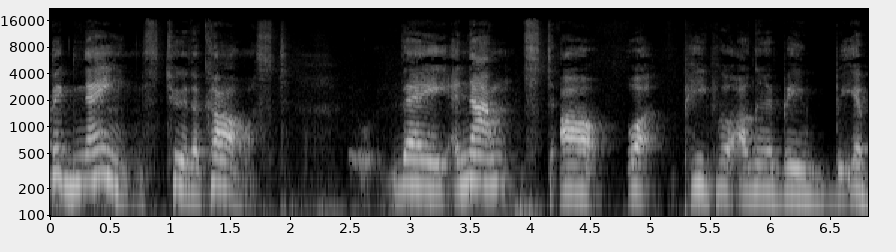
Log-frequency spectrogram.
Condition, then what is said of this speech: Down syndrome. And so I think one of the main things about having Down syndrome is struggling to be understood.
